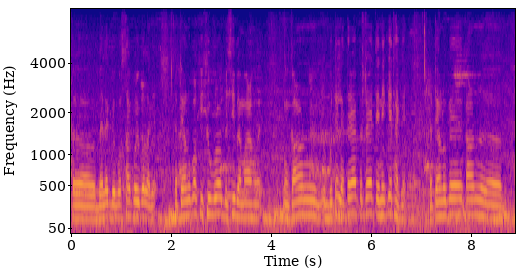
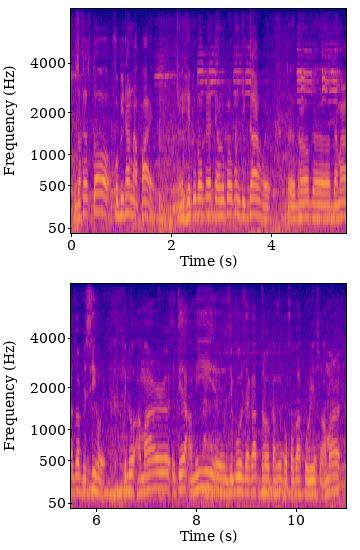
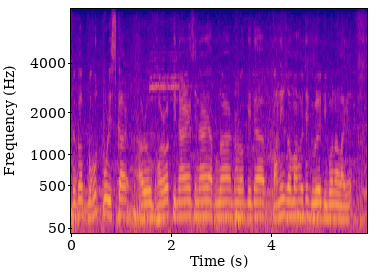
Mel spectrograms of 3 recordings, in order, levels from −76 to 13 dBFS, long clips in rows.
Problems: background sounds at intervals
